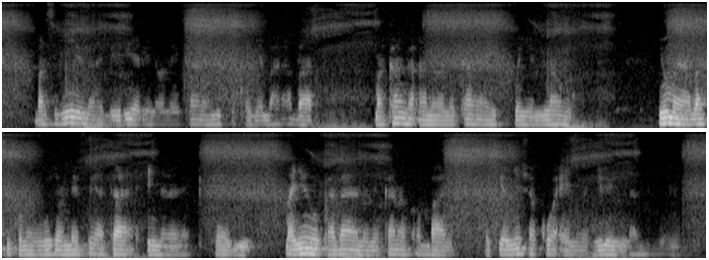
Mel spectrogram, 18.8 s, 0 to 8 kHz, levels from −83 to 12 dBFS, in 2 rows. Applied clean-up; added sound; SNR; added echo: none; Breathing; 19 dB; none.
